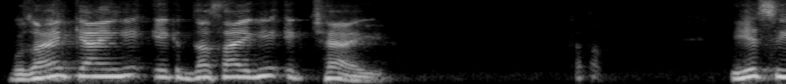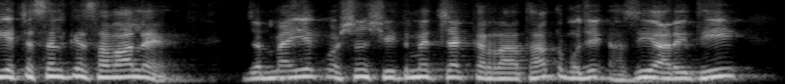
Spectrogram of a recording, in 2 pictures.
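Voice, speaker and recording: A man's voice: high-pitched, highs cut off. A man teaching an online math class, repeating points and scolding students in a teasing way. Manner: scolding, repetitive, addresses students as beta.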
